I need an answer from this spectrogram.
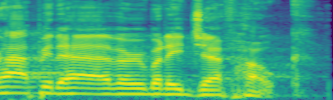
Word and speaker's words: Houck: Jeff Houck. Houck. Nailed it. That's okay. Anyway, glad to have Jesus, you. Houck.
